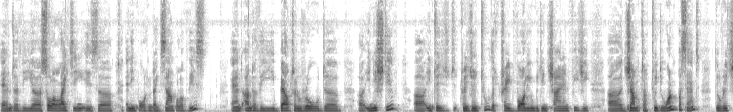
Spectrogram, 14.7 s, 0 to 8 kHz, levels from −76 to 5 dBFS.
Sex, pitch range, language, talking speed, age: male, 135-165 Hz, English, 155 wpm, 60-79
